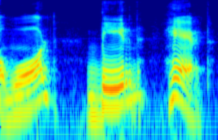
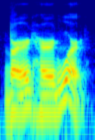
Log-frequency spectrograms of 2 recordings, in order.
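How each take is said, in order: First: "ward, beard, herd" slow, each vowel read as spelled; foreign mispronunciation. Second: Said in the usual way. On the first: Shown as a demonstration. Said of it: "a lot of foreigners". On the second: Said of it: "they're all pronounced the same".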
